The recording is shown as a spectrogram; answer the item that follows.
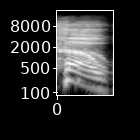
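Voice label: "huh", vocal sample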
